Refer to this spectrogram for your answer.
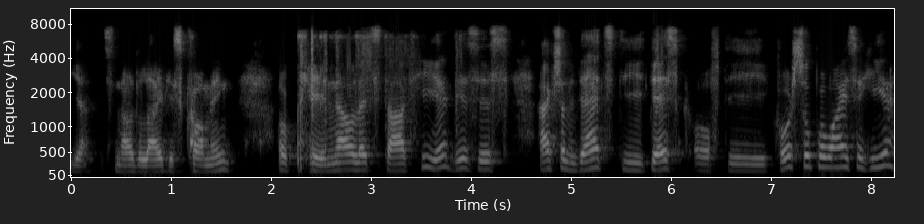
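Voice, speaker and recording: With a German accent, a man talks fairly slowly at a fairly high pitch, his loudness swinging widely. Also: lively intonation. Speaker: head of a religious organization. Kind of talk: interview, giving a video tour.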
